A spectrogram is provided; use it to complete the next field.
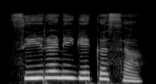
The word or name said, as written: ಸೀರಣಿಗೆಕಸ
